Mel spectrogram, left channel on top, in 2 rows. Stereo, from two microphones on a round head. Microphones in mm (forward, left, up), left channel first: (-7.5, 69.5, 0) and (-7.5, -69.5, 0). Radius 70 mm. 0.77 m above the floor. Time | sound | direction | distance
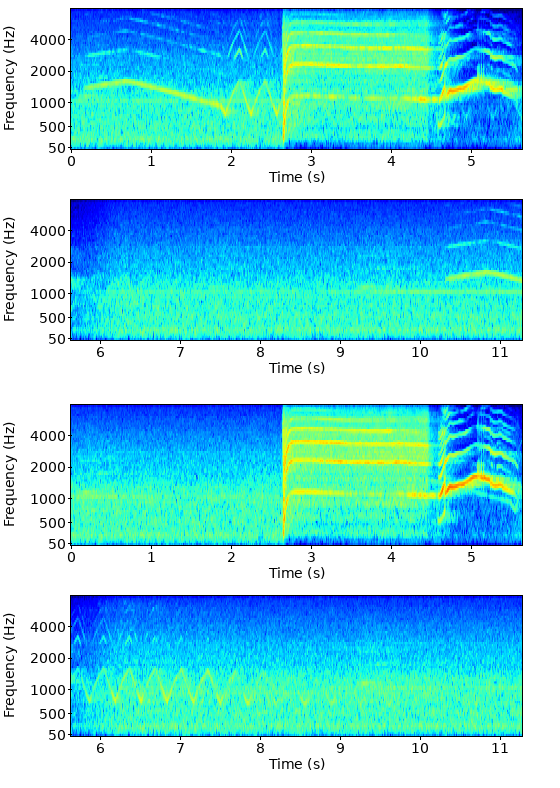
2.6 | a drill | 30° right (ahead or behind) | 1.7 m
4.6 | a baby crying | 50° right (ahead or behind) | 1.1 m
